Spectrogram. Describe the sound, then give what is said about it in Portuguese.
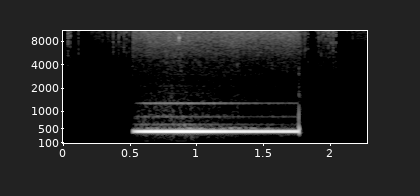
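A telephone call tone for a call that goes unanswered: a single steady, mid-pitched electronic tone lasting just over a second, heard alone with silence before and after. “tu dizes para eu te ligar e depois não atendes”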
